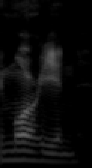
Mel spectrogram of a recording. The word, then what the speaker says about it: Morjin: You can simply call me Morian. And for your spelling, it's Morjin. The J is pronounced like a Y.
